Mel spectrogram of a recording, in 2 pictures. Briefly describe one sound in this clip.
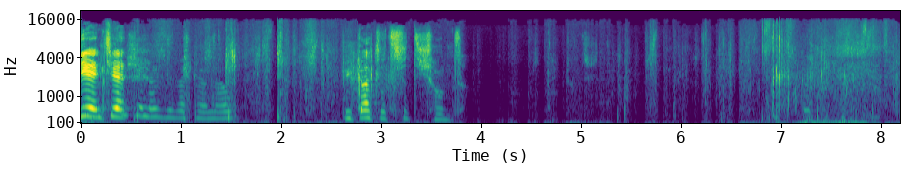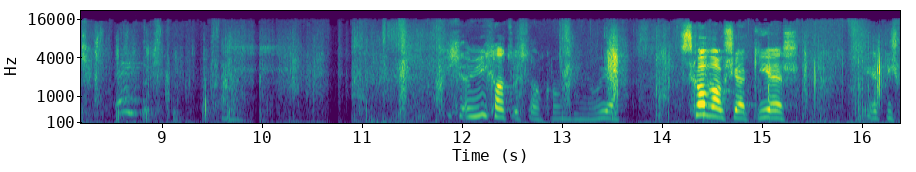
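A teenage boy talks with animation close to the microphone.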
